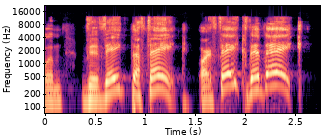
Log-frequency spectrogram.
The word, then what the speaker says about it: Vivek: And then there's this guy, Vivek Ramaswamy. Rhymes with cake.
